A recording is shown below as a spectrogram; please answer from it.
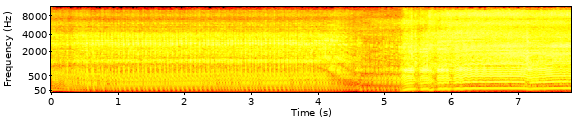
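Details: Troy-Bilt TB22EC two-stroke string trimmer, after replacing an old primer bulb to fix a no-start from sitting: even buzz at steady speed, snapping up cleanly to high even revs under trimming load.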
